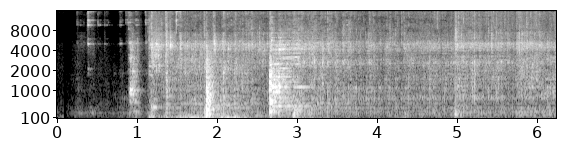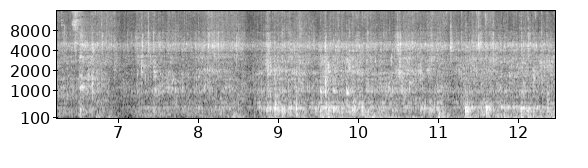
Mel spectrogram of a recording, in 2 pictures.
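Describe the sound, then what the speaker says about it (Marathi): Kurdu wild greens being washed, with water gushing steadily from a tap and splashing among the leaves, loud and close, a few knocks and clatters at the start and no talk. "आता भाजी धुवून घेते"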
